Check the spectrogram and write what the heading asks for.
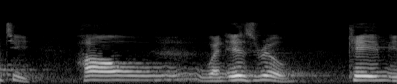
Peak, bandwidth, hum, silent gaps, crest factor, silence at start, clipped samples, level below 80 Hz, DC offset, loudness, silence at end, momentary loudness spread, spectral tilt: -8 dBFS; 7.4 kHz; none; none; 16 dB; 0 s; under 0.1%; -70 dBFS; under 0.1%; -22 LUFS; 0 s; 16 LU; -6.5 dB/octave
